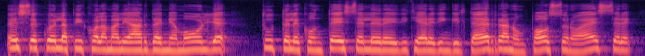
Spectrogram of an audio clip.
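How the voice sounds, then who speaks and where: A woman reading a storybook voices a florid, flattering middle-aged husband who gushes theatrical endearments. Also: medium pitch, moderate pace, clean tone, pitched above the performer's own voice, close to an everyday voice. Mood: gushing.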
